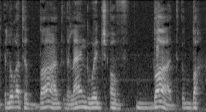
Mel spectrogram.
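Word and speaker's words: ض: And Lughat al-Dad, the language of Dad, that's the dark D that you see, Da. And it is, this sound is believed to be unique to the Arabic language because it is so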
